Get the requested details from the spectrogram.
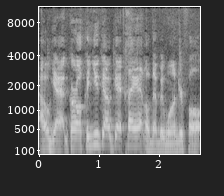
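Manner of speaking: put-on Atlanta accent. Teasing the guy from Atlanta assisting him at Dragon Con, put-on Atlanta accent. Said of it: "the guy assisting me was was from Atlanta".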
